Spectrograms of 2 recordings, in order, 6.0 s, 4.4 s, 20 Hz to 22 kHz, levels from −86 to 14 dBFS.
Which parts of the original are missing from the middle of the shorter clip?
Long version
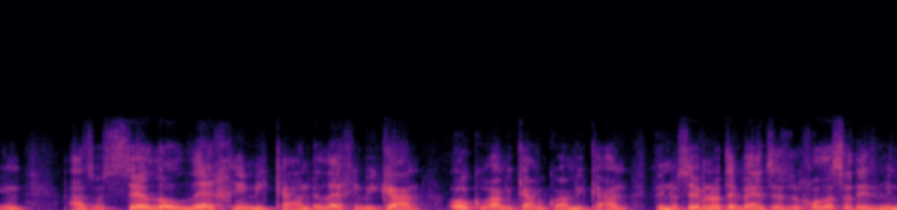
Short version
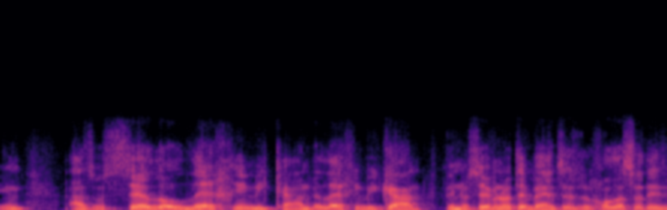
0:02.9-0:04.3

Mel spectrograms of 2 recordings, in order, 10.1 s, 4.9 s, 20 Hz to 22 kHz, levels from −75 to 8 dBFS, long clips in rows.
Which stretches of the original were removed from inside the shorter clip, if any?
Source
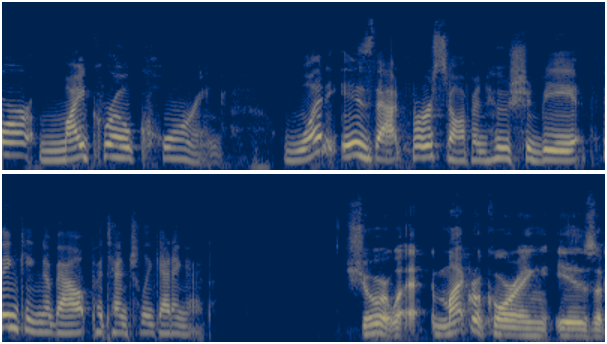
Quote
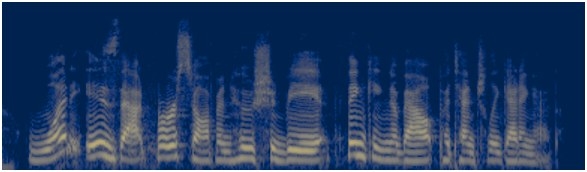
none

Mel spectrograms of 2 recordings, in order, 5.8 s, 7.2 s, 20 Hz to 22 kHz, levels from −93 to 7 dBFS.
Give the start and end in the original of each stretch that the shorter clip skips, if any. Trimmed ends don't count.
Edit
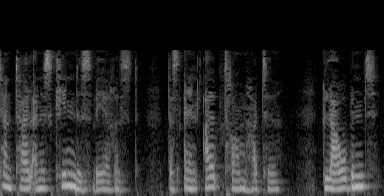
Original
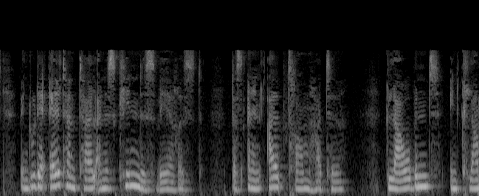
none

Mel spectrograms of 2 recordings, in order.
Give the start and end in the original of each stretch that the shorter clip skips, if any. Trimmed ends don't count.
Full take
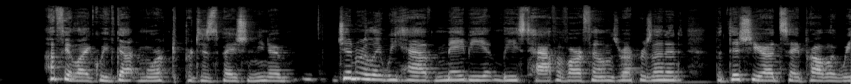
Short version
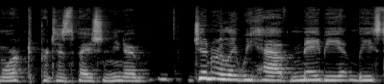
none

